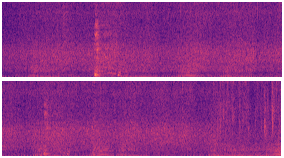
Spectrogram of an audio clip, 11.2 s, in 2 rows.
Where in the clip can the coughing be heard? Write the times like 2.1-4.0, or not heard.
1.8-2.4, 6.4-7.5.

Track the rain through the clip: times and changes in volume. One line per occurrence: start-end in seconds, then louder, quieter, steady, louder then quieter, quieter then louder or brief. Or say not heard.
0.0-11.1 steady.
